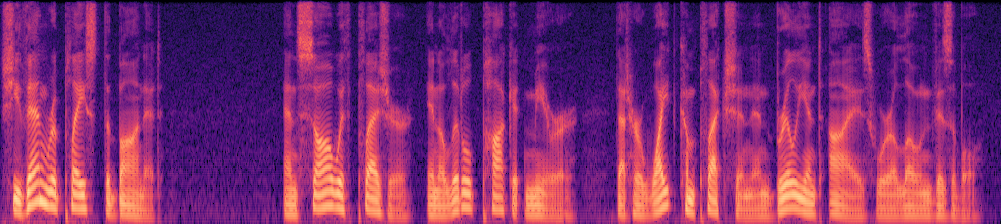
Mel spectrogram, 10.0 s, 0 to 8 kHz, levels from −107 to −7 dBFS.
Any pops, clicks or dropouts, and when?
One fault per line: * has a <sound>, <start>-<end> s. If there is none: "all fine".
all fine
